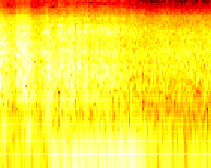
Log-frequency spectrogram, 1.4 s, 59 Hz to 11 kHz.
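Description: A John Deere 8370RT tractor engine in Farming Simulator 17 cranks and starts with a strong low rumble, then settles into a steady idle.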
